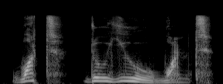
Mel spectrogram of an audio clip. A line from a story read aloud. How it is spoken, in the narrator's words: he growled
